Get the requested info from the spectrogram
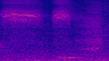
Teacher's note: We're also lip rounding, although it's not all the way to oo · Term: labialization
